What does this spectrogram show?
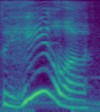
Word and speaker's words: Gila: cute they're very cute Gila is pronounced hila no that's Ethan Klein's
